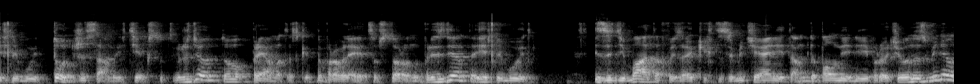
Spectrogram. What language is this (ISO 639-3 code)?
rus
